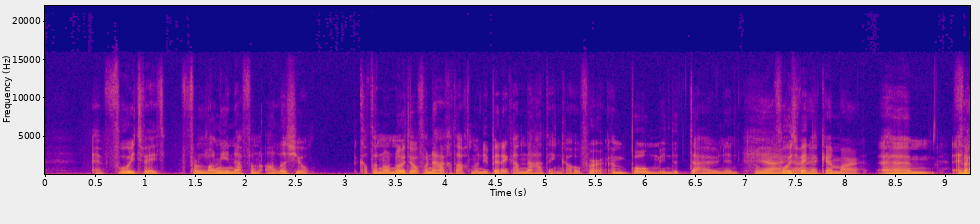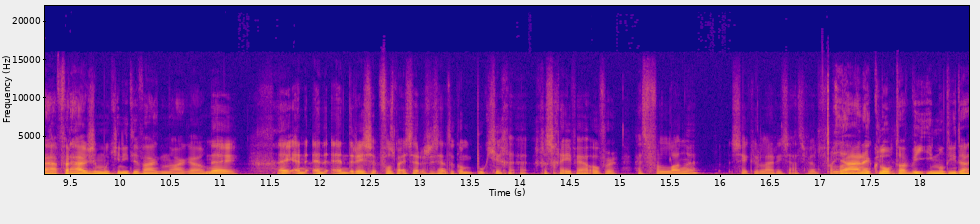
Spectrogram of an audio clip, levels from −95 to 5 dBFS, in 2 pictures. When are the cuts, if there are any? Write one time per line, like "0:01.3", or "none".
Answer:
0:07.6
0:14.7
